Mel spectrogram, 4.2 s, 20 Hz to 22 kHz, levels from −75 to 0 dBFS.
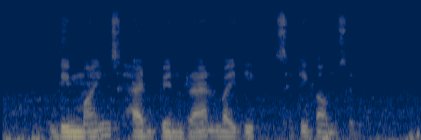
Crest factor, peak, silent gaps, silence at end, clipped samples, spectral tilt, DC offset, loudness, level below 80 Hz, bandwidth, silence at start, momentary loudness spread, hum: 16 dB; -22 dBFS; none; 0 s; under 0.1%; -6.5 dB/octave; under 0.1%; -38 LUFS; -52 dBFS; 16.5 kHz; 0 s; 18 LU; none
